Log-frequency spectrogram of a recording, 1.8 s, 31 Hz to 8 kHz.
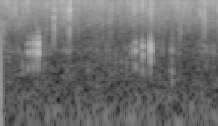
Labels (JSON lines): {"label": "biophony, damselfish", "recorder": "SoundTrap 500"}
